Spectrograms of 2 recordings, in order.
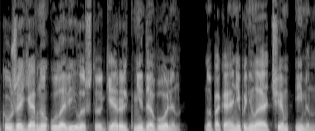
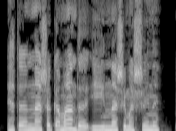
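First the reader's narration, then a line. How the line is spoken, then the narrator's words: Shaky explaining voice. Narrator (Russian): пояснила та дрогнувшим голосом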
